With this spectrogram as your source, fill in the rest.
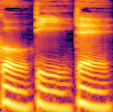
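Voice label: "kotite", concatenated syllables; Affixing experiment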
